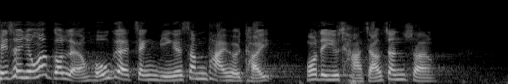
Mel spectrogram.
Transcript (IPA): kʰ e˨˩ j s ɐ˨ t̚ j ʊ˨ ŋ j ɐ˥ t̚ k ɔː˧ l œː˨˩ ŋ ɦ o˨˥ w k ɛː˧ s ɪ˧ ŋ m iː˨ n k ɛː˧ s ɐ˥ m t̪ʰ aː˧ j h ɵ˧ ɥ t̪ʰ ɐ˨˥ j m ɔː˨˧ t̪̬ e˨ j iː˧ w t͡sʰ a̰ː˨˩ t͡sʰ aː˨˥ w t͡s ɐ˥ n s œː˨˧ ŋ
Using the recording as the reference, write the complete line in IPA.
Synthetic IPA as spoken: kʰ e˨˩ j s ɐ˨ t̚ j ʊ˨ ŋ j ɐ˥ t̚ k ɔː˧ l œː˨˩ ŋ ɦ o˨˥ w k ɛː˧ t͡s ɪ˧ ŋ m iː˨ n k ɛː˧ s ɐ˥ m t̪ʰ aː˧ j h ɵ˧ ɥ t̪ʰ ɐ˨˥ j ŋ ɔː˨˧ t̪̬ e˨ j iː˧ w t͡sʰ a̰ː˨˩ t͡s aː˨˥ w t͡s ɐ˥ n s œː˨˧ ŋ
